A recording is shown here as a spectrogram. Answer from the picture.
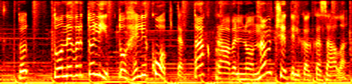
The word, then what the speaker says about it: гелікоптер: Гелікоптер наголос саме на останньому складі,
